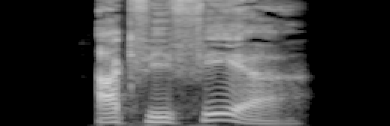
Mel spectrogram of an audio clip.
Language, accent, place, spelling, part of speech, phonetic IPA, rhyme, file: German, Germany, Berlin, Aquifer, noun, [akviˈfeːɐ̯], -eːɐ̯, De-Aquifer.ogg
- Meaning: aquifer (an underground layer of water-bearing porous stone, earth, or gravel)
